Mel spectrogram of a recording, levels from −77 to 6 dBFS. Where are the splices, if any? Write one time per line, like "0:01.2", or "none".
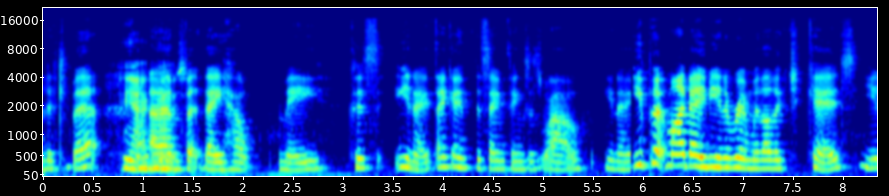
0:02.2
0:05.9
